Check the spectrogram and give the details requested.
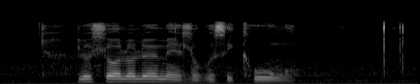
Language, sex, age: Swati, male, 18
